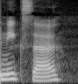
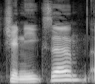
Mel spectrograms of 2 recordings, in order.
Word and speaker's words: Janicza: Yes, because we'll need some help with her name pronunciation, because she has, it's like Janixa. – It's Janixa.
